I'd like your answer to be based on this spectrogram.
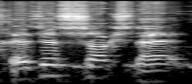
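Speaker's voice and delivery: normal talking voice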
